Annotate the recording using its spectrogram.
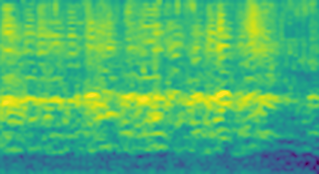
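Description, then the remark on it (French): A flock of wild geese honking as they take flight over the Loire river past Orléans, France, at sunset, many overlapping calls forming a continuous clamor, steady throughout with no voices. “Il y avait des vols d'oies sauvages qui s'envolaient juste en face de moi.”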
